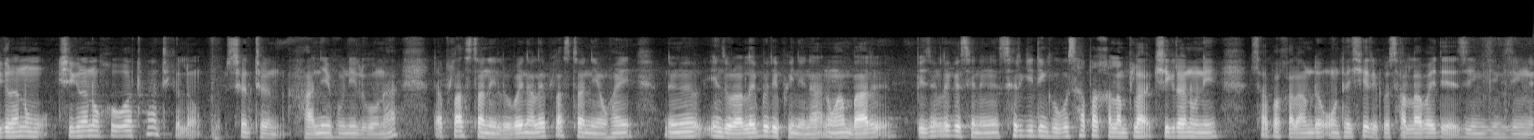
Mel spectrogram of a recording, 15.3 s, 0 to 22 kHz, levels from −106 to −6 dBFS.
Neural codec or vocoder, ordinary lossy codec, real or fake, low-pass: none; MP3, 64 kbps; real; 7.2 kHz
